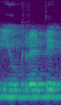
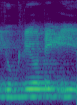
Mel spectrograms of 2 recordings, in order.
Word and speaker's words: eukaryotic: Prokaryotic, prokaryotic, eukaryotic, eukaryotic. E is silent, okay, and eukaryotic E is silent.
